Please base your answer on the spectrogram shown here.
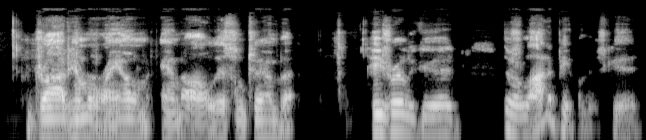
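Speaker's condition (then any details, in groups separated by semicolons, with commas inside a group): Vocal cord surgery; including laser treatment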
